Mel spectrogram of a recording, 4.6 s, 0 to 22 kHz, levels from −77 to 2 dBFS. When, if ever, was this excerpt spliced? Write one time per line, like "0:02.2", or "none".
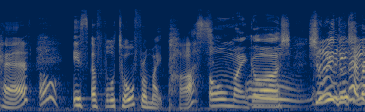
none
